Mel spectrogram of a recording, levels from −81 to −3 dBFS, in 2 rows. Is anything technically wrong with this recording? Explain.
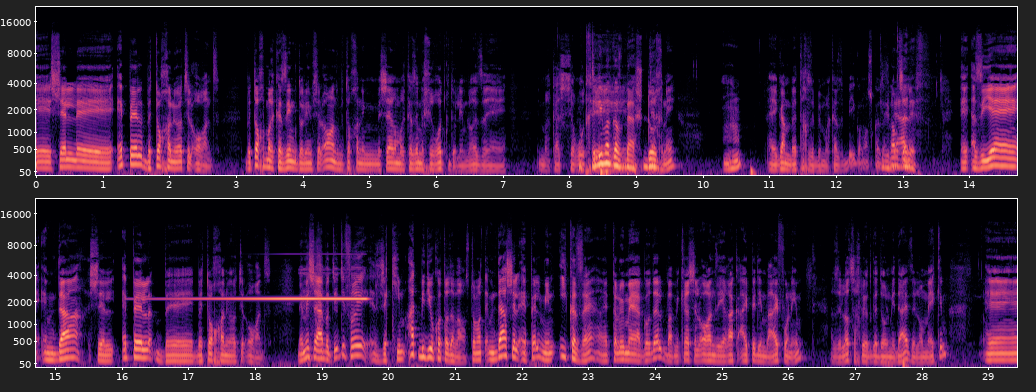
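Yes, loudspeaker feedback squeal from 16.04 to 19.78 s: the mic re-amplifies its own speaker, so a 2.2 kHz tone swells over roughly two seconds to sit above the speech.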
